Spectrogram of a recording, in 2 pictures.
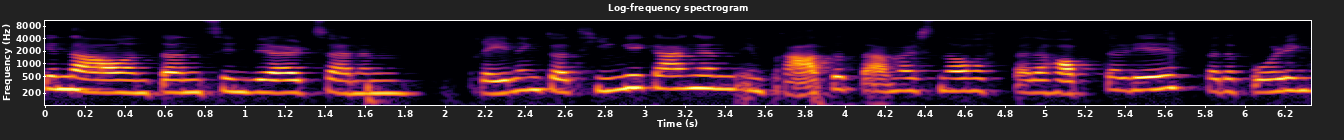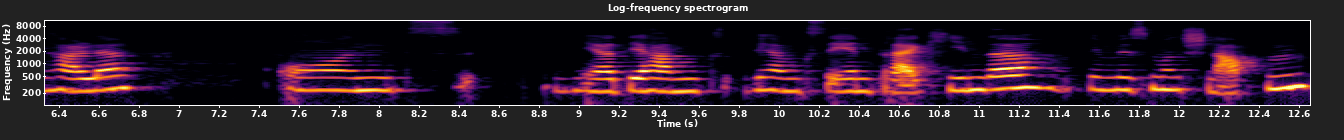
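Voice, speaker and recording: This woman talks at a fairly slow pace. Her intonation is monotone and flat. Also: fairly high pitch for a woman. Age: 20s. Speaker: field hockey player. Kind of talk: casual interview.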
